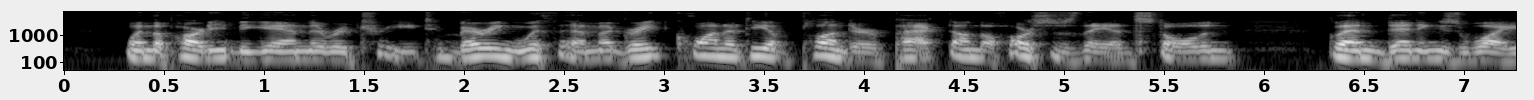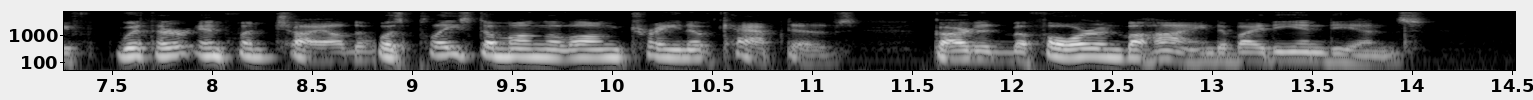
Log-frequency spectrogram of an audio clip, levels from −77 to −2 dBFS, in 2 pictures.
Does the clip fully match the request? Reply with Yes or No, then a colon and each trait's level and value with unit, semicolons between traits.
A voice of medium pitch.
Yes: medium, 150 Hz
